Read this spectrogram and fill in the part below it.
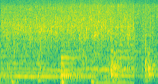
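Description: Curry leaves and green chilli fry in oil for a spicy raw rasam, giving a close, lively sizzle and spatter with scraping stirs and a low hum underneath.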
